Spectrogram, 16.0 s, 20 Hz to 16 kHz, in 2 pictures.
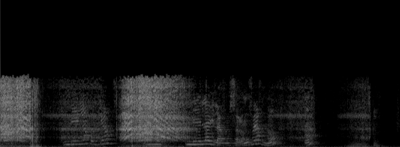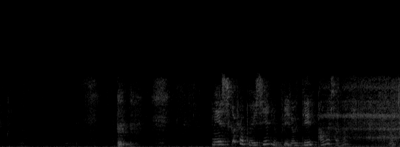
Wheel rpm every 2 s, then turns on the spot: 50, 60, 0, 10, 0, 0, 0, 10.
14-16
